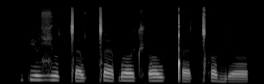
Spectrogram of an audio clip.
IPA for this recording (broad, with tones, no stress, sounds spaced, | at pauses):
pʲ uː˦ ʑ u˦˨ ǀ əː˨ w ǀ əː˦˨ ɓ oː˦ t͡ʃʼ oː˦ w ǃ əː˨ ǀʰ o˦˨ bʲ oː˨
